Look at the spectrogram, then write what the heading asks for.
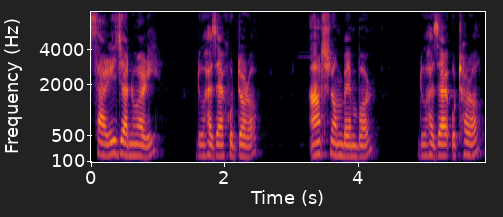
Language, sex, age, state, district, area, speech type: Assamese, female, 45-60, Assam, Charaideo, urban, spontaneous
